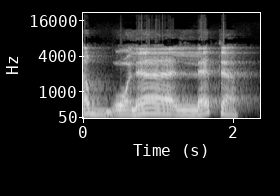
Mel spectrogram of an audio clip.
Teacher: اللام شمسية لا تنطق، هذه الألف للتفرقة، فأنتقل من ضمة الواو إلى تشديد الضاد المفخمة الضلال. ألف ساكنة ما قبلها مفتوح فهو من الطبيعي حركتين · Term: مد طبيعي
